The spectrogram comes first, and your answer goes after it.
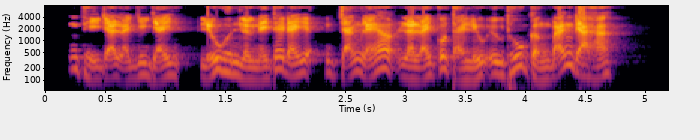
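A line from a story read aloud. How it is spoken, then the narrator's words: Smiling, modest. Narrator (Vietnamese): Liễu Minh mỉm cười, khiêm tốn nói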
